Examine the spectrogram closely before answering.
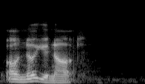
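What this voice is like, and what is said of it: Brief put-on British accent. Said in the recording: “that was a different accent for a moment there... British.”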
